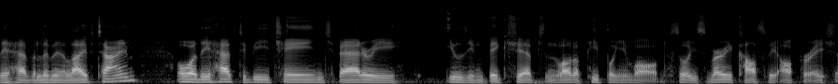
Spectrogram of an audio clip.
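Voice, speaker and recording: A man with a dark, mellow tone speaks at a fairly quick pace, his fairly low voice keeping fairly even intonation. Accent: Chinese. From China. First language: Chinese. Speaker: ocean scientist and company founder. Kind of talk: personal profile interview.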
